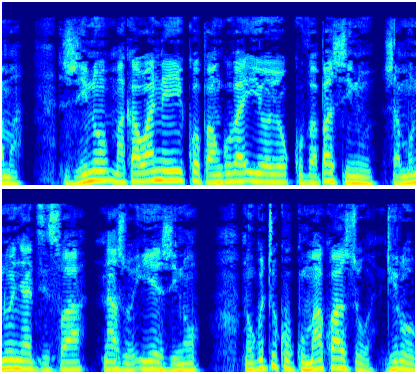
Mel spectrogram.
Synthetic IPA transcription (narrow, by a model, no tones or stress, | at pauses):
ʐino̞makawaneiko̞paŋɡuʋaijo̞jo̞kub͡vapaʐin̤uʐ̥amuno̞ɲad͡ziswa | naʐo̞ije̞ʐiːno̞ | no̞k̬ut̬ikuɡʱumakwaʐo̞ndiɾoː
